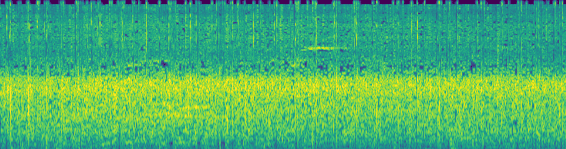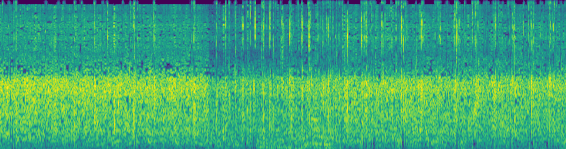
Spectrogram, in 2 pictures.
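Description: Large audience applauding, a dense continuous wash of clapping. About two-thirds of the way through it turns slightly quieter and duller.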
